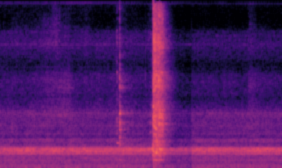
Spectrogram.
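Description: Plastic lab containers being handled: a small click, then a single sharp plastic clack a little past the middle, over a steady high whine.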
